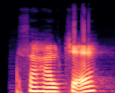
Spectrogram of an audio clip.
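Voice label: Maya, male; EMOCIONES Y VALORES; INALI; MayaYuc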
